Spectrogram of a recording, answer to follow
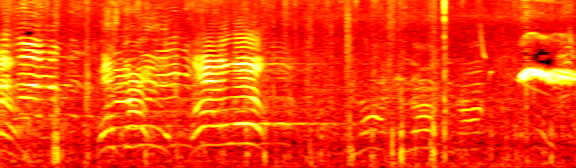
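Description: Men's voices shouting calls to one another outdoors, loudest in the first two seconds and again around the third second.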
